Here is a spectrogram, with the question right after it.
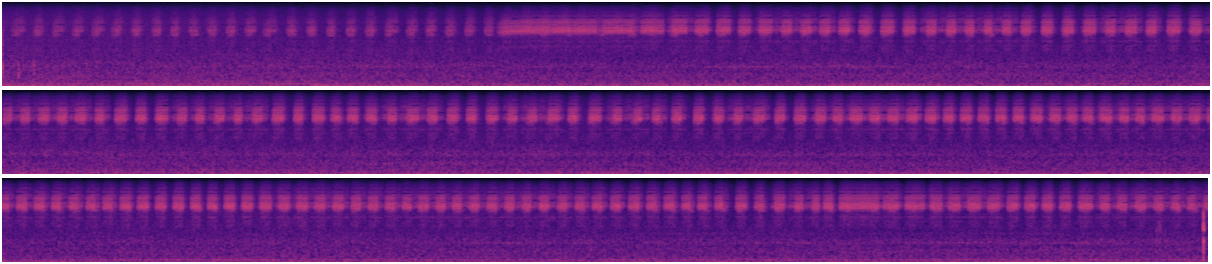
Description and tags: Valece, komische Grillen, zirpen
some strange cricket nois near a street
